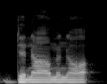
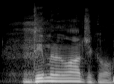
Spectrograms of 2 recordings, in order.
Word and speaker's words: demonological: While two distinctive and often rival trends tied to this distinctive etiologies of corruption and latter Jewish and Christian denominological lore. – Demonological.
